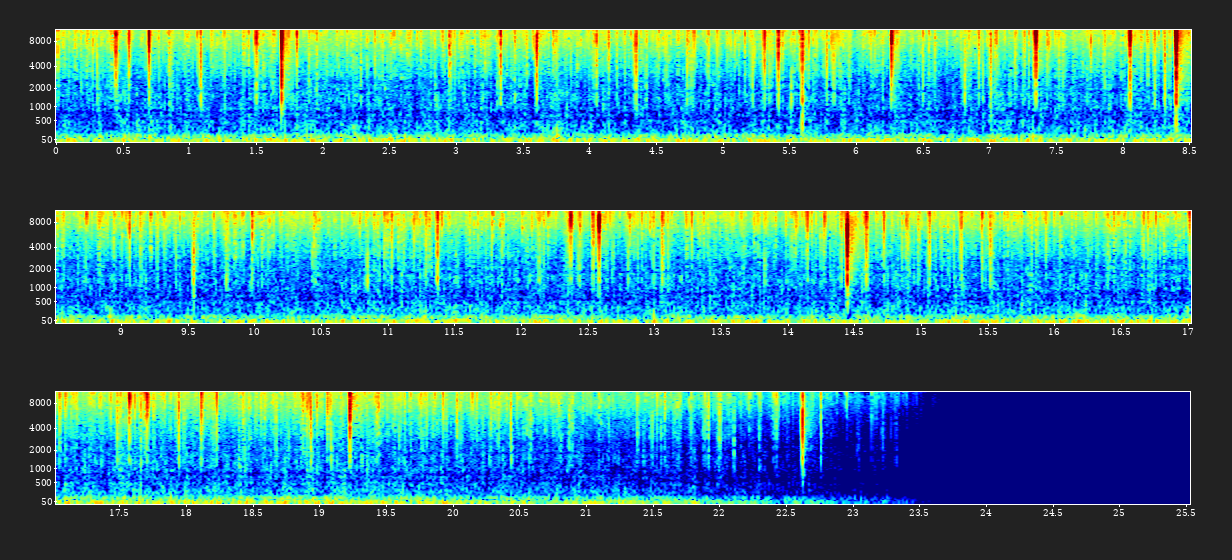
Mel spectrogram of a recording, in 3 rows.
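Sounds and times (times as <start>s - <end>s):
fireplace fire: 0.0s - 23.6s.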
